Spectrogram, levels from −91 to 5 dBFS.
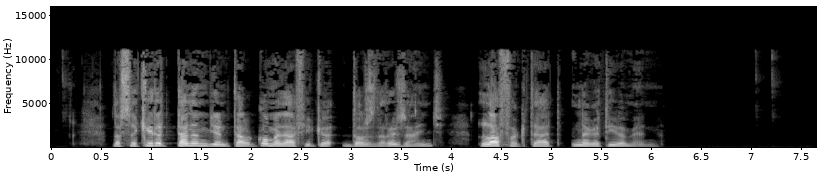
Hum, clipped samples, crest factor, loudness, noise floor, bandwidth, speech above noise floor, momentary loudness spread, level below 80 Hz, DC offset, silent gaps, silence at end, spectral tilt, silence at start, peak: none; under 0.1%; 20 dB; -19 LUFS; -84 dBFS; 11.5 kHz; 65 dB; 14 LU; -64 dBFS; under 0.1%; none; 1.7 s; -4.5 dB/octave; 0.65 s; 0 dBFS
